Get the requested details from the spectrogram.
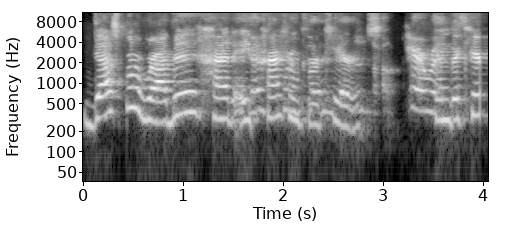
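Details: Restored clear voice in a woman with recurrent respiratory papillomatosis after about a year of bevacizumab treatment, reading the same passage as before treatment.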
